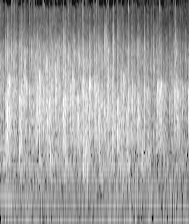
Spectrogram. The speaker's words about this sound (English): And because some of you are clapping, other people think you're weird because of that. And that's why they don't want to come to church. Now, I like clapping. I think we ought to do it more.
